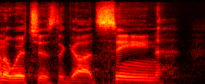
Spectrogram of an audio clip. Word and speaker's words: Sin: okay uh one of which is the god seen spelled s i n but pronounced s n in English uh from which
